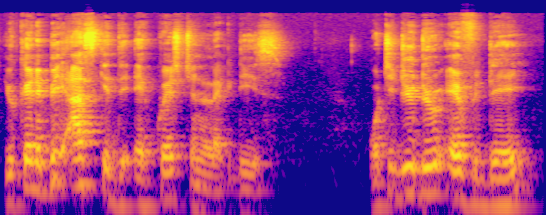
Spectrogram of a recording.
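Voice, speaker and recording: A man's voice: medium pitch, big pitch swings, normal speed, pushed and bright, reverberant. Emphatic Rwandan man teaching English. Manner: emphatic, checks in with "huh?" and "hmm?". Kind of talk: spoken English lesson.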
